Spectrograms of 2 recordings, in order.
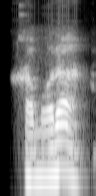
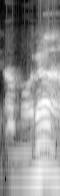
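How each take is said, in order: First: The word begins with a harsh throaty J sound. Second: The word begins with a vowel, the H silent. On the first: The speaker calls it wrong. "ellos decían Jamorá" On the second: The speaker calls it right. "le dice Amorá"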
